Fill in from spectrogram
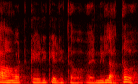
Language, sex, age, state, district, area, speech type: Sindhi, female, 45-60, Maharashtra, Thane, rural, spontaneous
